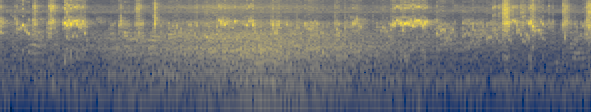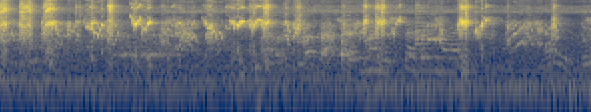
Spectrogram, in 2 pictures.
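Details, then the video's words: A group of colourful lories with sharp, scratchy squawks repeated in quick, irregular bursts, some louder screeches standing out, over a soft rumbling background in the first seconds. "Kicauan Burung Nuri"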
